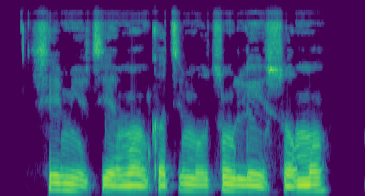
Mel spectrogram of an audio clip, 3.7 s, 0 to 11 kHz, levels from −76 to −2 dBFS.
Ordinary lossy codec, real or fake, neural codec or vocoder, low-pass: none; real; none; 9.9 kHz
